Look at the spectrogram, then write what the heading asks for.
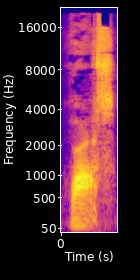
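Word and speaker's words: Reims: cathedral at, and I'm I'm just going to say it like this, Reams. Don't at me about the pronunciation. I know it's like Ros or something, but I can't make my mouth say it, so don't make me say it.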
